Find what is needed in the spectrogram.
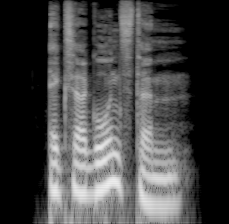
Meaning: strong dative masculine/neuter singular superlative degree of exergon
- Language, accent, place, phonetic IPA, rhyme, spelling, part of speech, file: German, Germany, Berlin, [ɛksɛʁˈɡoːnstəm], -oːnstəm, exergonstem, adjective, De-exergonstem.ogg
